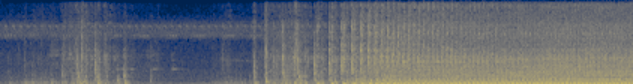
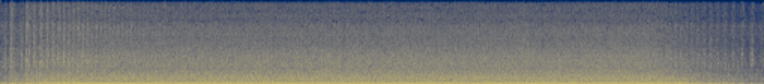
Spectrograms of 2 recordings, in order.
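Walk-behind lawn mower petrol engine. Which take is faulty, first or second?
first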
